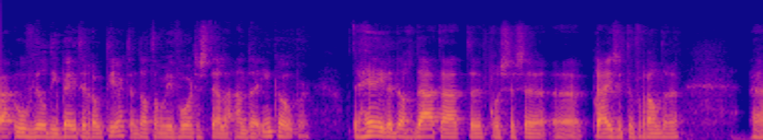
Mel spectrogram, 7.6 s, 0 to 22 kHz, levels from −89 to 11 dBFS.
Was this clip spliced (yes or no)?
no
